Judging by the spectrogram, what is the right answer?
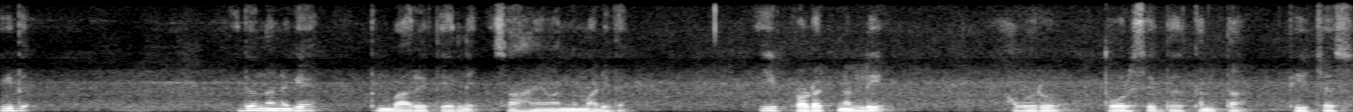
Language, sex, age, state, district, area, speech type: Kannada, male, 45-60, Karnataka, Kolar, urban, spontaneous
